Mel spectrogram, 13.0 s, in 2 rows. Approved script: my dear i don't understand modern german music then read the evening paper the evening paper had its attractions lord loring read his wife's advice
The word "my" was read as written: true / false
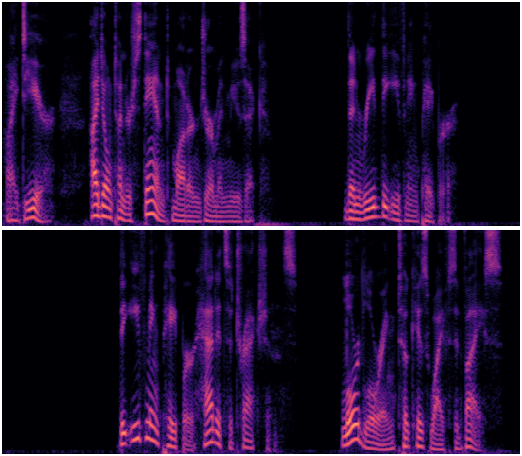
true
